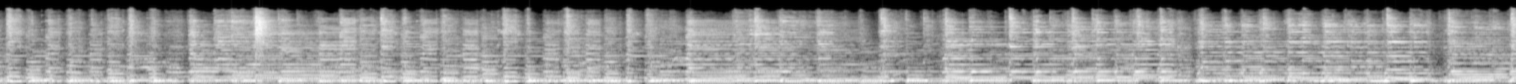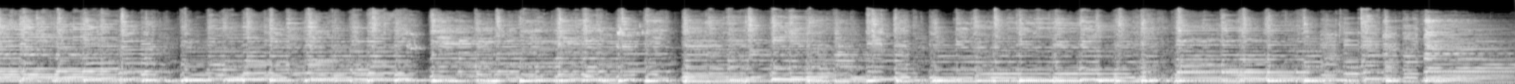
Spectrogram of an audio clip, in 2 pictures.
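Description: Two violas caipiras played together, strummed and plucked in a steady rhythmic tune, fading out near the end.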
